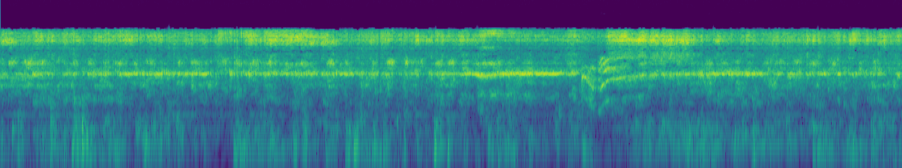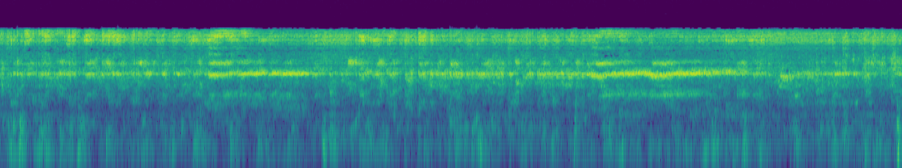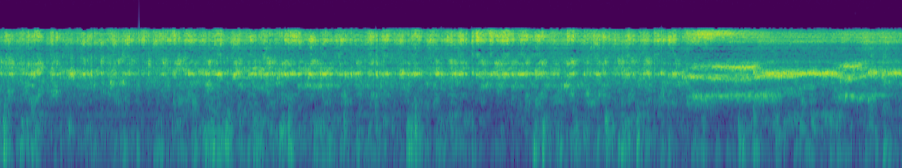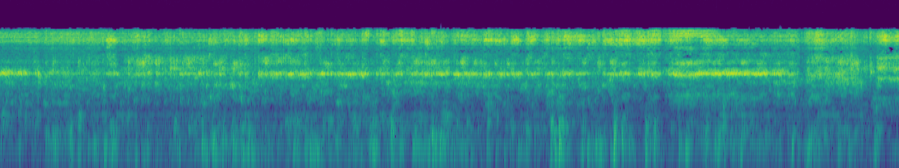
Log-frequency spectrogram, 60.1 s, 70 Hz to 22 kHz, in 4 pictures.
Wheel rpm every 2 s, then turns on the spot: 230, 230, 240, 230, 210, 200, 230, 230, 230, 230, 230, 230, 230, 230, 230, 240, 230, 240, 230, 230, 230, 220, 230, 230, 230, 230, 230, 230, 230, 230.
none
